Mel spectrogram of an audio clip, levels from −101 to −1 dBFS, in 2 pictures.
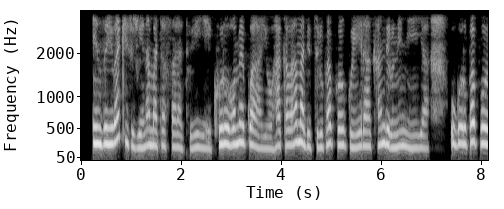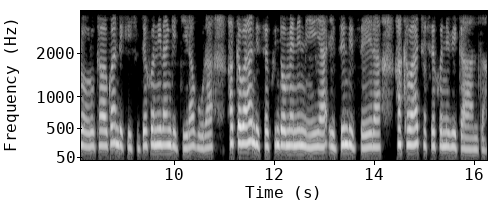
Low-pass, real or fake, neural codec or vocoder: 3.6 kHz; real; none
